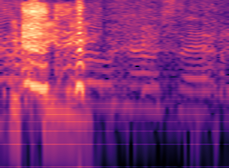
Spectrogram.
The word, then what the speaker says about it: Buscemi: been pronouncing it wrong it is steve buscemi like the sh kind of i'm really dumb it's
